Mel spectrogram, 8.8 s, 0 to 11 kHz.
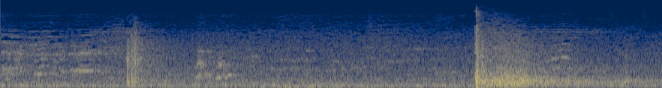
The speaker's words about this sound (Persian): ویدیوهای بسیاری از وضعیت زندان اوین در شامگاه 23 مهر منتشر شده و در یکی از این ویدیوها پرتاب شدن دو شی به سمت زندان اوین دیده می شود، سپس صدای انفجار به گوش می رسد.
